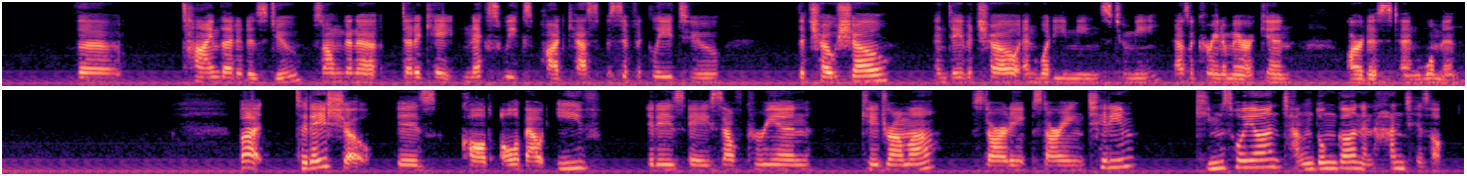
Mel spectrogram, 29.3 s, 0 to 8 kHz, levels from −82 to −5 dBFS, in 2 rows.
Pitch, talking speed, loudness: 150 Hz, 120 wpm, -20 LUFS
